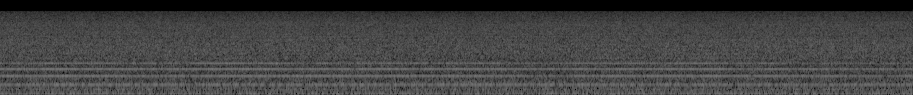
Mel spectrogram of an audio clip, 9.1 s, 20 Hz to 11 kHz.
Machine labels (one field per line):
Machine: fan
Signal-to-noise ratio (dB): 0 dB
